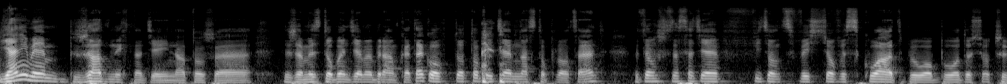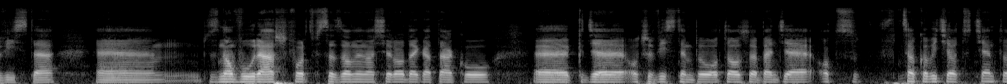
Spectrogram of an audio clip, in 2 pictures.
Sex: male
